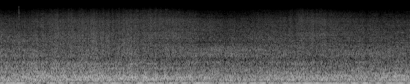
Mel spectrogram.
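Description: Freight train of auto rack cars rolling past, a steady rumble of steel wheels on the rails.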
